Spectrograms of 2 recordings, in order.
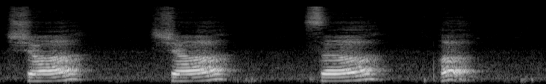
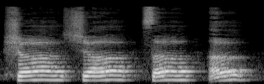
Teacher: अर्थात इसमें क्या होता है, घर्षण होता है, रगड़ होती है, इसमें रगड़ते हैं ये शब्द आपस में, ठीक है। तो जब हम इनको बोलते हैं तो हमारे मुंह में घर्षण होता है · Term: ऊष्म व्यंजन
